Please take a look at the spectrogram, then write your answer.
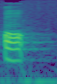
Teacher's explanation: the final Japanese vowel o is also sharp and short in duration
